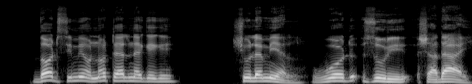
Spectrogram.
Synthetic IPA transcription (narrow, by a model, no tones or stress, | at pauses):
d̪ɔdsimeɔnːɔtɛlnɛɡɪɡɪ | ʃʊlɛmɪɛ̰lwodzuɾiʃadaɪ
